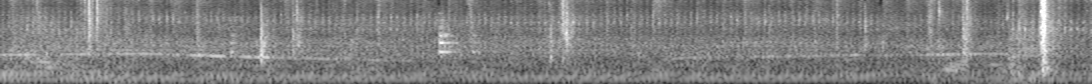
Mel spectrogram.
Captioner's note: sirens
